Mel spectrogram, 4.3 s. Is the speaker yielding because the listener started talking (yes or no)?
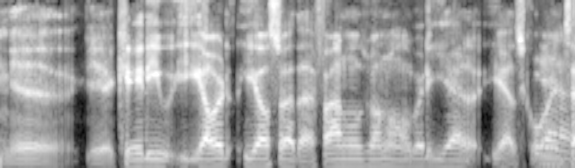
yes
